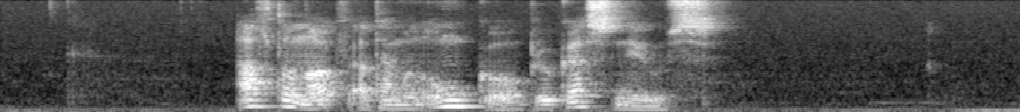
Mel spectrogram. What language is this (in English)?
Faroese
